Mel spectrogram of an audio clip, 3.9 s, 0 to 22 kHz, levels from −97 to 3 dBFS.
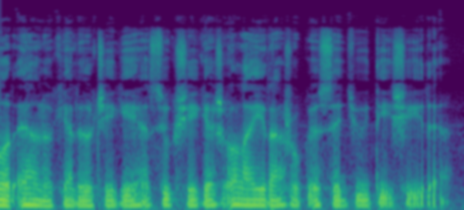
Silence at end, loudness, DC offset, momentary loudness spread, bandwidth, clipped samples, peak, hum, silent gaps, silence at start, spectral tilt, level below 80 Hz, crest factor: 0.15 s; -23 LUFS; under 0.1%; 5 LU; 12.5 kHz; under 0.1%; -6 dBFS; none; none; 0 s; -6.5 dB/octave; -42 dBFS; 16 dB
